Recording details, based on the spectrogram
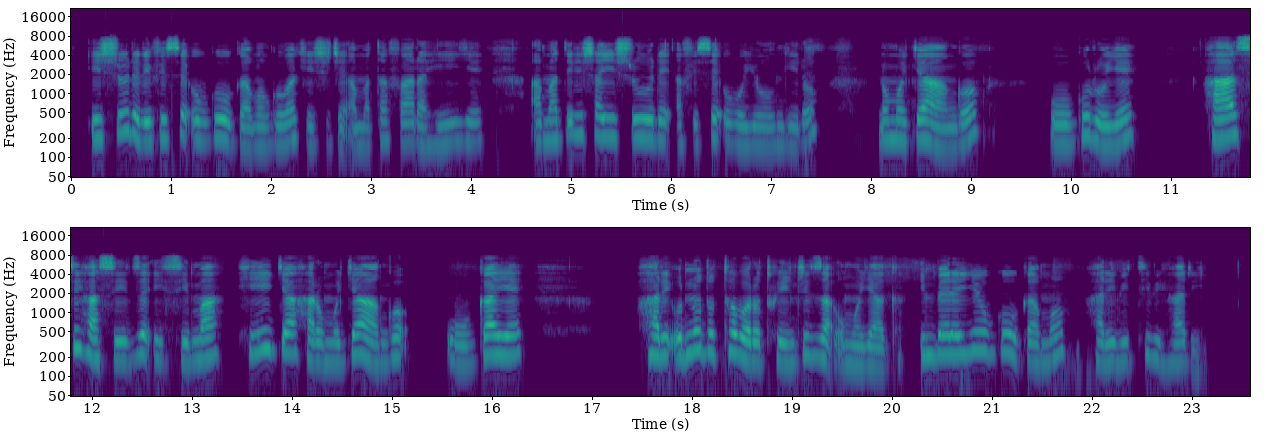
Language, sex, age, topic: Rundi, female, 36-49, education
